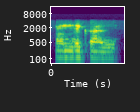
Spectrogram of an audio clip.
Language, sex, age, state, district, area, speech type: Telugu, male, 18-30, Telangana, Mahbubnagar, urban, conversation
